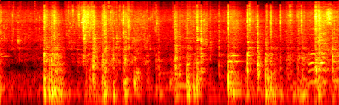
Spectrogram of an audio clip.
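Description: Ripe mangoes are rubbed and swished by hand in a basin of water, giving close, irregular sloshing and splashing in uneven bursts with brief pauses.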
